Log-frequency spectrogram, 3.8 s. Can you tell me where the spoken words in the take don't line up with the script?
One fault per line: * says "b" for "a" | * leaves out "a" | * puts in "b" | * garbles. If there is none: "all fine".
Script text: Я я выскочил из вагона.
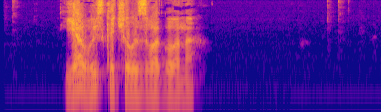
* leaves out "я"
